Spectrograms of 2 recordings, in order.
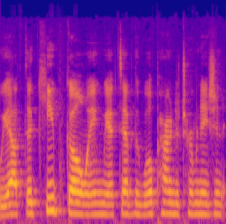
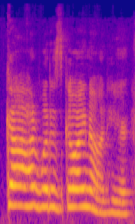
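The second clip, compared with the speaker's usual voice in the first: struggling complaint; 8 semitones higher, 3 dB louder than usual. Acted. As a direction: act out straining under a heavy weight. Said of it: "you might be sitting there struggling".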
